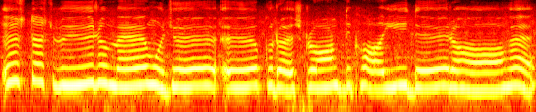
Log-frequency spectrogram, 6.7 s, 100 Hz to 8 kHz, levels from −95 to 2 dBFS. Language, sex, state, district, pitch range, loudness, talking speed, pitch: Hindi, female, Madhya Pradesh, Katni, 255-280 Hz, -9 LUFS, 90 wpm, 270 Hz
